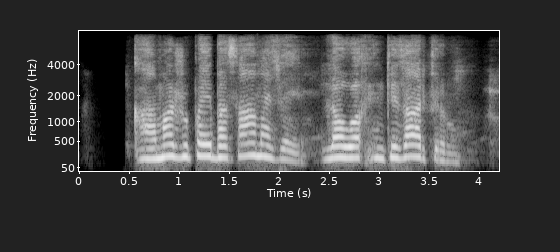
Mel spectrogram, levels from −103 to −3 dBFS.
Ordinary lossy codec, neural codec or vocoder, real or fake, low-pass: AAC, 48 kbps; codec, 44.1 kHz, 2.6 kbps, DAC; fake; 7.2 kHz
